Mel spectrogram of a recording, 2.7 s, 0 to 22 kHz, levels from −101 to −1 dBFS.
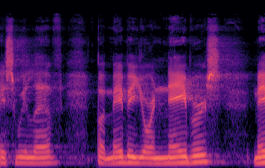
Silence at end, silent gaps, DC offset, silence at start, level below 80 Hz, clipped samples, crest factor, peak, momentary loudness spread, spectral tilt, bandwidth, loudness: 0 s; none; under 0.1%; 0 s; -84 dBFS; under 0.1%; 20 dB; -14 dBFS; 12 LU; -4.5 dB/octave; 15 kHz; -34 LUFS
